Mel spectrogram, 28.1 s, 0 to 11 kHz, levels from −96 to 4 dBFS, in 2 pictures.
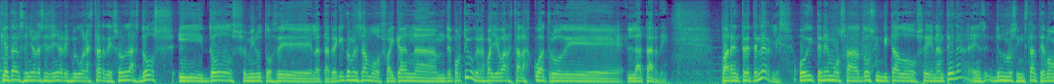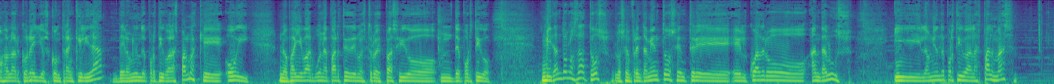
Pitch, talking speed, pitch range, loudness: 140 Hz, 180 wpm, 125-155 Hz, -17 LUFS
